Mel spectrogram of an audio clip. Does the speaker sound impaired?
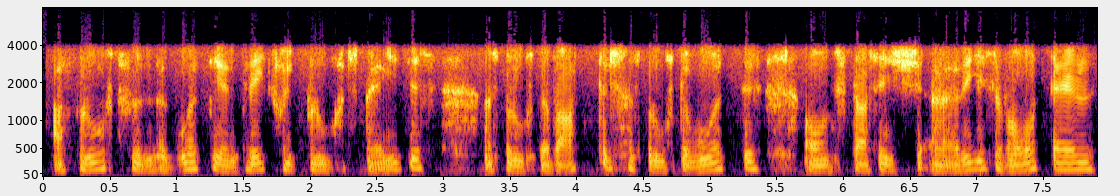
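No.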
